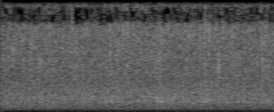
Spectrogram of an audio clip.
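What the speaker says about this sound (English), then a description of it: "This is usually how much it rains during a thunderstorm" Heavy thunderstorm rain pours down in a steady, dense hiss that stays unbroken and fairly soft in level, with no thunder or voices standing out.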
